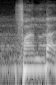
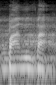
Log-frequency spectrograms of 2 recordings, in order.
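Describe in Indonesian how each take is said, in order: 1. Konsonan pertama adalah bunyi f. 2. Konsonan pertama adalah bunyi p.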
